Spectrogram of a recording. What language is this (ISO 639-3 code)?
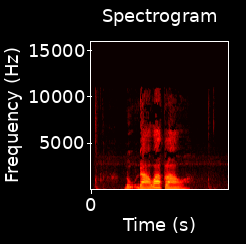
tha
